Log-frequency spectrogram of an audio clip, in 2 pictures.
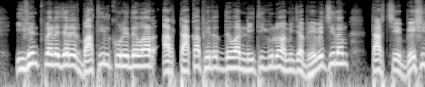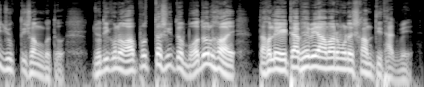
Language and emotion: Bengali, surprised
